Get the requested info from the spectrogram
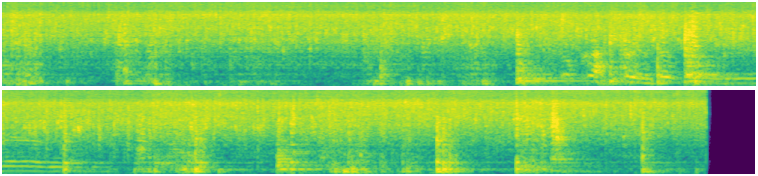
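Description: Coati meat sizzling as it fries in a large aluminium pot, stirred with a spoon that clicks and scrapes against the pot. The sound cuts off suddenly near the end.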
